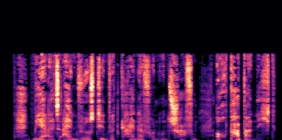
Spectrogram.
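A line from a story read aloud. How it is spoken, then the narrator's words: Quiet muttering to himself. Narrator (German): sagt er leise zu sich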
